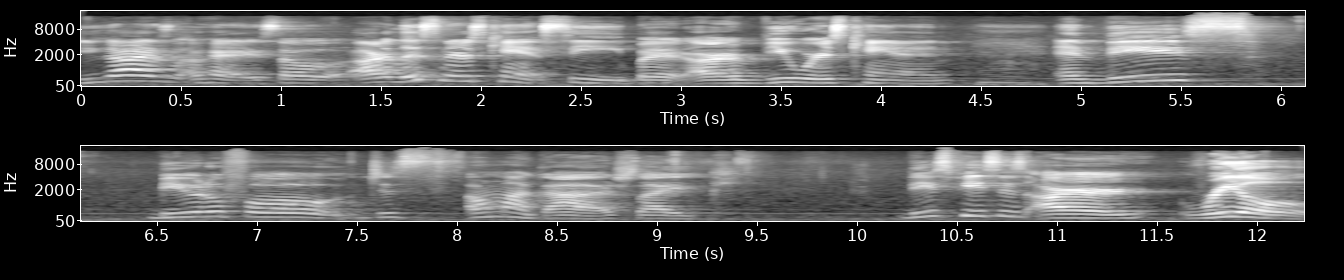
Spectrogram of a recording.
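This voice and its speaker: Her medium-pitched voice moves at a very slow pace with very wide pitch swings and big swings in loudness, and audible room echo surrounds the woman. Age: 20s. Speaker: podcast host. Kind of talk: casual chat. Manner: animated.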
